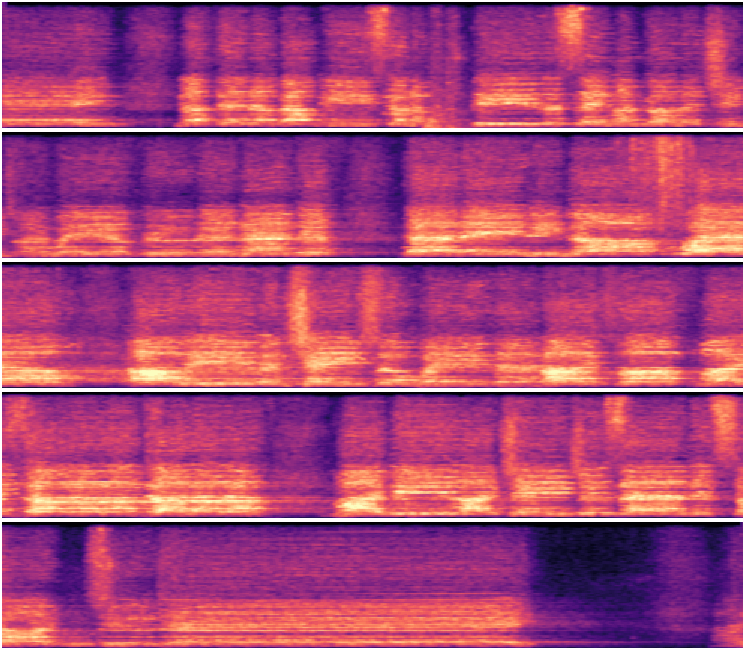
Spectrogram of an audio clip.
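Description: Women's barbershop chorus singing a cappella in close four-part harmony, in phrases with brief breaks. Near the end the chorus holds one long chord, which cuts off sharply.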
